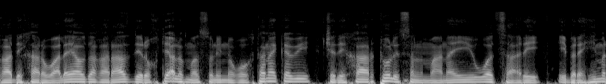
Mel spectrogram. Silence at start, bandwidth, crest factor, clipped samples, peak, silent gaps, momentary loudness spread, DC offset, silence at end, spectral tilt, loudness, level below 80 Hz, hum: 0 s; 12.5 kHz; 14 dB; under 0.1%; -6 dBFS; none; 4 LU; under 0.1%; 0 s; -9 dB/octave; -21 LUFS; -34 dBFS; none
